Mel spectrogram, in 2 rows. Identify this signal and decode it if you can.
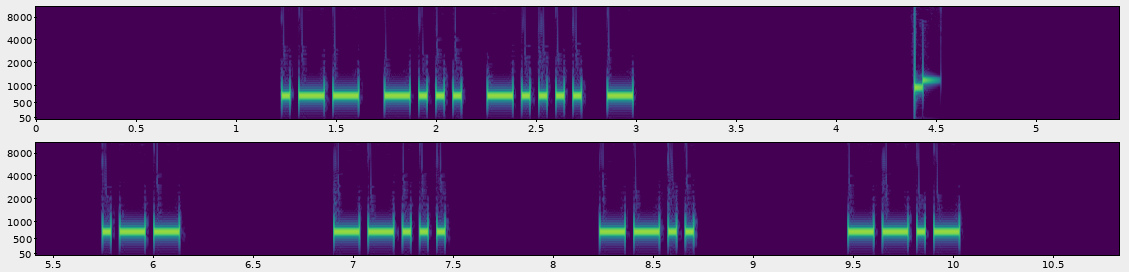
Morse code, heard as a keyed tone, about 28 wpm, spaced as for 14 wpm, 700 Hz. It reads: WB6T W7ZQ
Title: USA Call Signs - 4 Characters - 6x Character Spacing - 28wpm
